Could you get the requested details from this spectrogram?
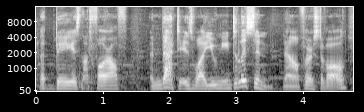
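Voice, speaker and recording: A man's voice: medium pitch, normal speed, soft background music, natural voice. A man doing a scolding old woman elder. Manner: lecturing, scolding, gruff.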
